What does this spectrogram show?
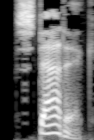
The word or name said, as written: static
